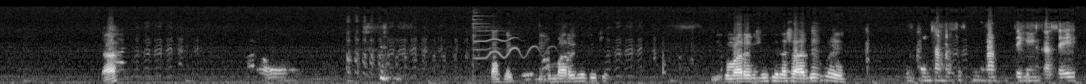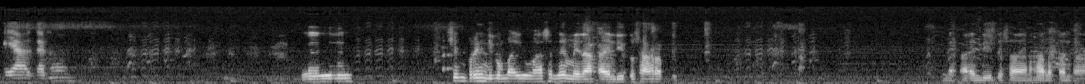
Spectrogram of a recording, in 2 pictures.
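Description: A man talks over an online call.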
